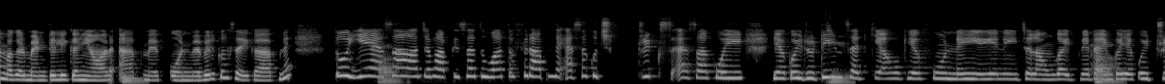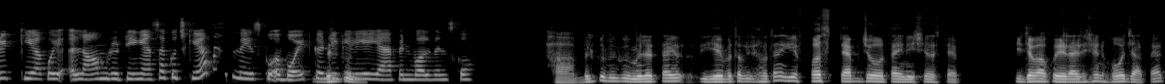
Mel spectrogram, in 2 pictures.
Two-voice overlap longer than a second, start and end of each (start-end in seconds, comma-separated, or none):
none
